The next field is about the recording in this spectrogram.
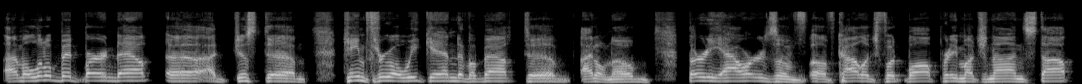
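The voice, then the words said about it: Slightly raspy voice. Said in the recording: “Voice is a little raspy.”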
